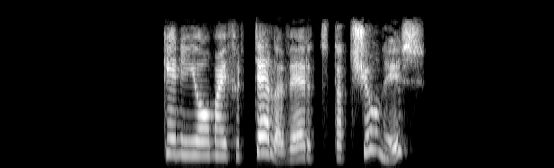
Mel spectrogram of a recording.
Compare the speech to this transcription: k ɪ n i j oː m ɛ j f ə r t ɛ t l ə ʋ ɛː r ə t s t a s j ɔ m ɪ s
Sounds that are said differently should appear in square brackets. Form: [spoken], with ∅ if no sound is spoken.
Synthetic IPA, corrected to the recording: k ɪ n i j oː m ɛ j f ə r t ɛ [∅] l ə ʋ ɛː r ə t s t a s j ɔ [n] ɪ s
